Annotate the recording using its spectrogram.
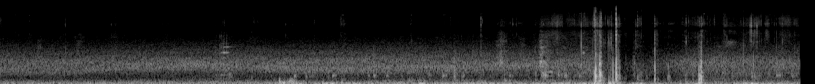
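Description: Wind rumbling on the microphone, with several sharp knocks and thumps near the end, the loudest about six seconds in.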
